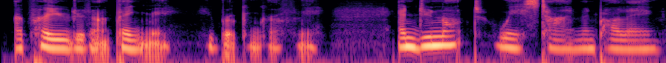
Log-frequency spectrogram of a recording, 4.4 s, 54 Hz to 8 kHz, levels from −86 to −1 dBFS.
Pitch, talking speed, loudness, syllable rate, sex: 185 Hz, 245 wpm, -20 LUFS, 6.1 syllables/s, female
